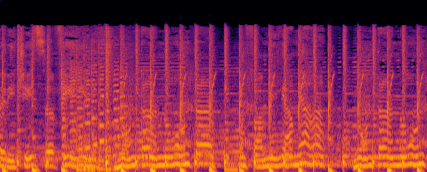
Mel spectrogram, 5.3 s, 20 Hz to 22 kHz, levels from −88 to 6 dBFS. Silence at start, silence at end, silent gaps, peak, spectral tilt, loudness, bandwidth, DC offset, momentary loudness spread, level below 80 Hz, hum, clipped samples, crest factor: 0 s; 0 s; none; 0 dBFS; -5 dB/octave; -15 LUFS; 12.5 kHz; 0.6%; 3 LU; -22 dBFS; none; under 0.1%; 14 dB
